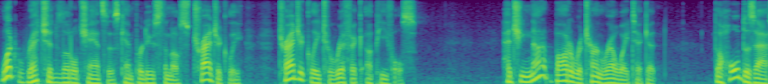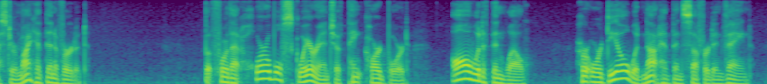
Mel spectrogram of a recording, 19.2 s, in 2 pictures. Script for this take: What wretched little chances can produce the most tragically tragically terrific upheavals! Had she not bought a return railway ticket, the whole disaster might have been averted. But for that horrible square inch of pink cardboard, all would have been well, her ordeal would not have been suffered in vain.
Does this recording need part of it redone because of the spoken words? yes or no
no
